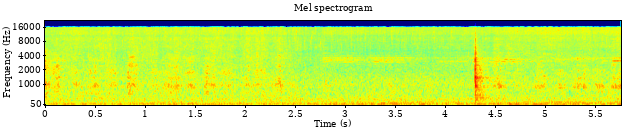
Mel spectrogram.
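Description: A wooden spatula scrapes and stirs thick food in a pan.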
